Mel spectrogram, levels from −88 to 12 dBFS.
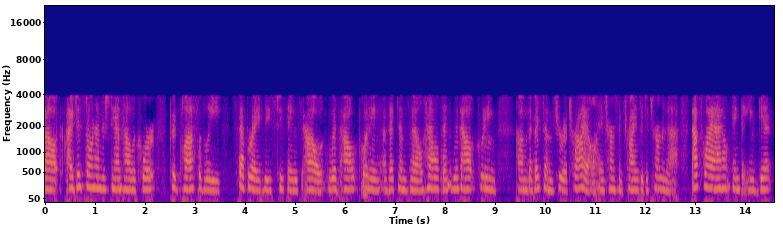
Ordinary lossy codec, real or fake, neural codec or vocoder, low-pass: AAC, 16 kbps; fake; codec, 16 kHz, 1 kbps, FreqCodec, smaller model; 7.2 kHz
